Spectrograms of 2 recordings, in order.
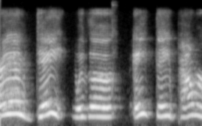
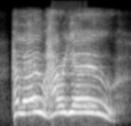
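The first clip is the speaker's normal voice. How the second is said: over-eager, very energetic, pitched up; 5 semitones higher than usual. Asked to try out a greeting phrase, give an overly enthusiastic Archie Luxury impression. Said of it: "too much enthusiasm, too much energy".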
